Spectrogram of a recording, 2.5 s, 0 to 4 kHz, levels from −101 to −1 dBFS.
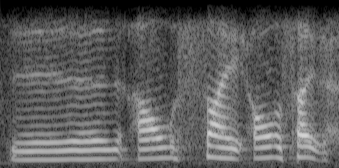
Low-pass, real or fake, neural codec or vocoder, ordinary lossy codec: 3.6 kHz; real; none; Opus, 24 kbps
